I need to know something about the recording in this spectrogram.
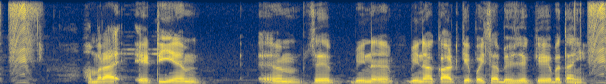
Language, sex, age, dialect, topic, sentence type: Bhojpuri, male, 18-24, Southern / Standard, banking, question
